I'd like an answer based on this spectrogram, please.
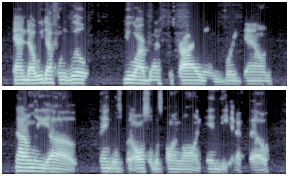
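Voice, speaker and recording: Medium in pitch with ordinary variation, a man talks at a moderate pace in a New Jersey accent. The sound is dry and close, with no echo. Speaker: sports talk show host. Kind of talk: casual sports talk show.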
